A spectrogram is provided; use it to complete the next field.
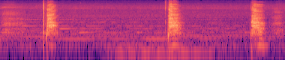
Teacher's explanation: To get that air trapped, and then exploding out.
